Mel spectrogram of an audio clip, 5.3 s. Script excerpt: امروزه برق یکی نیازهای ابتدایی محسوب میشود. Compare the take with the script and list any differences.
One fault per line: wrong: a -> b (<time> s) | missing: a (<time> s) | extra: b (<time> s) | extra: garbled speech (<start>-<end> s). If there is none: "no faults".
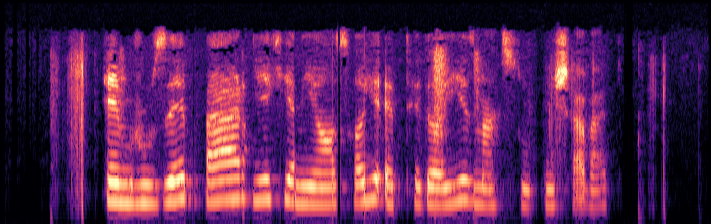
no faults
